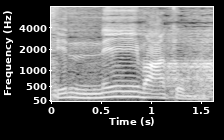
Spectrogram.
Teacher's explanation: Ini wajibul gunnah, artinya dibaca wajib berdengung ya, dengungnya dipanjangkan 2 harakat sudah boleh ya.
